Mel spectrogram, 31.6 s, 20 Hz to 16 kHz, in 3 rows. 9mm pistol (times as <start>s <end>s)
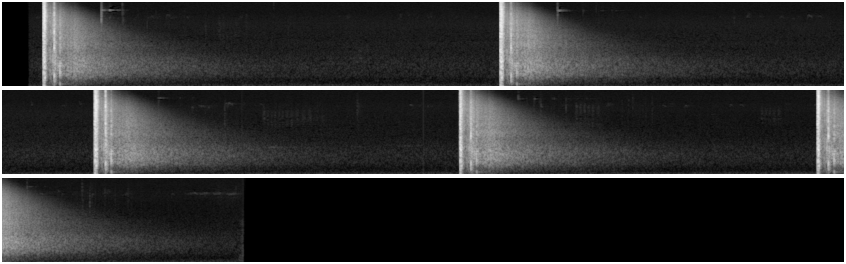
0.5s 2.9s, 6.2s 8.3s, 11.7s 14.3s, 16.2s 18.4s, 20.7s 22.6s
